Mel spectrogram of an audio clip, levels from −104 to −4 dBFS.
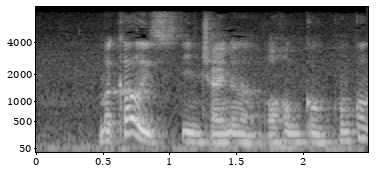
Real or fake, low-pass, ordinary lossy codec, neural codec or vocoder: real; 7.2 kHz; MP3, 48 kbps; none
